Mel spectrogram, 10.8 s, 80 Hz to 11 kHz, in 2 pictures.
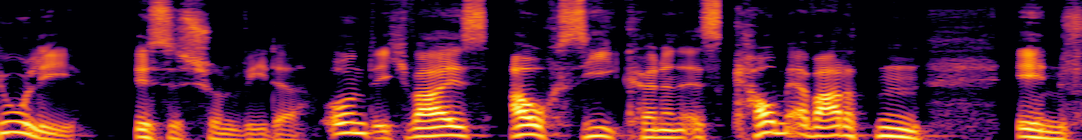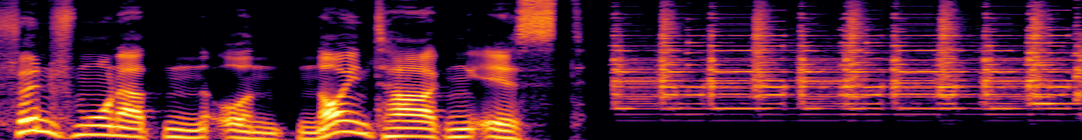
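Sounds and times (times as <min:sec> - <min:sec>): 
speech: 0:00.0 - 0:08.6
phone ringtone playing a bright electronic melody: 0:08.5 - 0:10.8.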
